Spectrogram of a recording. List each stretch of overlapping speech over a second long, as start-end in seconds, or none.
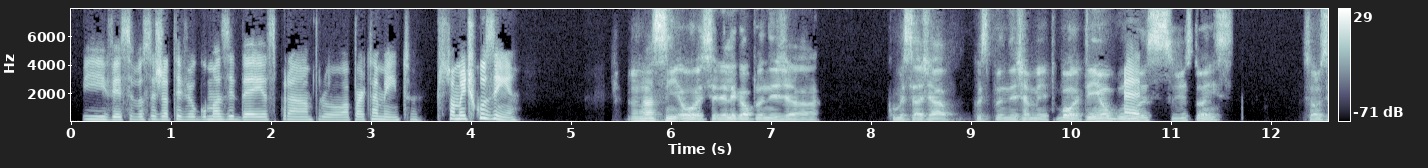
none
